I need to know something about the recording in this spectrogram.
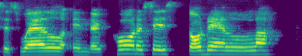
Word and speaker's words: todella: Todella, there's double L's, todella. Remember the two L's, so, and because it rhythmically goes as well.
